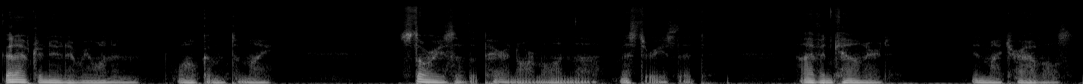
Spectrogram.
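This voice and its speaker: A man playing a grave paranormal investigator telling his tales in ASMR style, husky and near-whispering, with deliberate, halting phrases. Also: low voice, fairly even intonation, mellow, no echo, heavily acted. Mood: measured. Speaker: storyteller, podcast character host. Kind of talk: ASMR scripted horror storytelling.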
